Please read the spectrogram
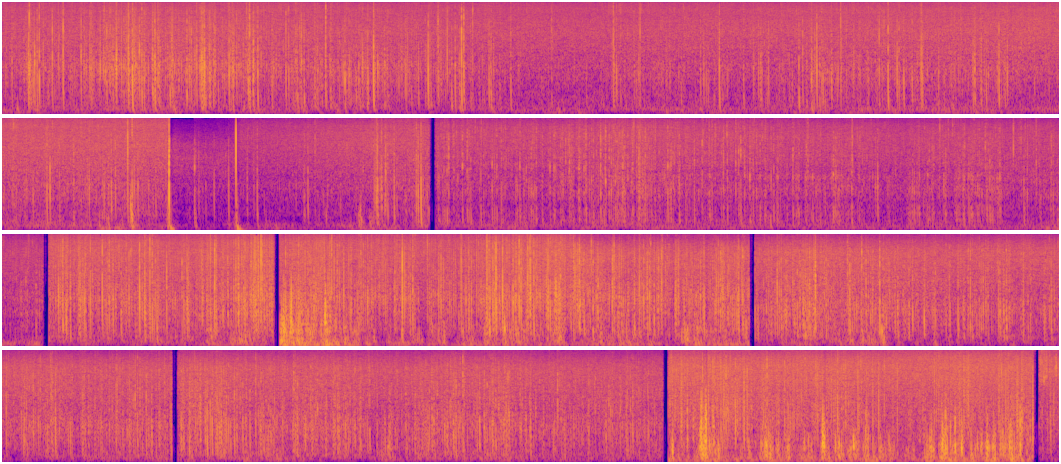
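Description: Rain pattering steadily on leaves and the ground, a dense crackle of drops, with heavy gusts of wind buffeting the microphone about eighteen seconds in and again near the end.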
